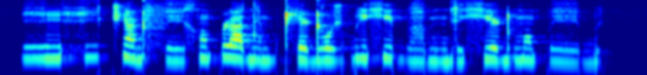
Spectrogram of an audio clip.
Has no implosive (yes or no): no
